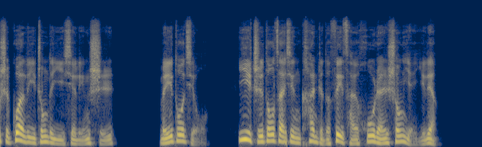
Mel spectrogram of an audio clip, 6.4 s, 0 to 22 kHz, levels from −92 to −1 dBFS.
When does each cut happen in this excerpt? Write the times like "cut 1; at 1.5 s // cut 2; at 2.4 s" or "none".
cut 1; at 2.0 s // cut 2; at 3.8 s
